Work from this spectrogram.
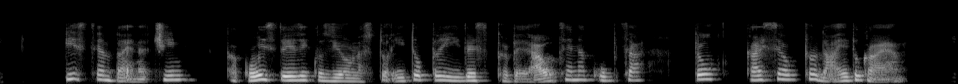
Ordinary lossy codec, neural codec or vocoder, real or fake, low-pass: none; codec, 24 kHz, 0.9 kbps, WavTokenizer, medium music audio release; fake; 7.2 kHz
